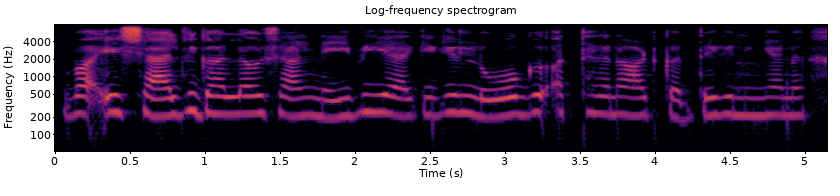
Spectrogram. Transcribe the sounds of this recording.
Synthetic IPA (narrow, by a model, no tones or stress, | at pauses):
ʋaʔeːʃɛːlʋiːɡəlɛːoʃɛːlnəĩːʋiːɛːkõːkiloːɡə̰t̪ʰːɛkənaːʈkəɾd̪eːkɪnĩːən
